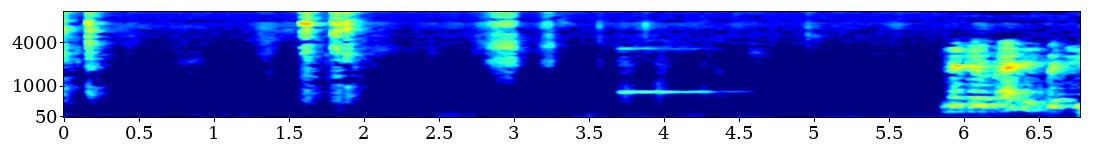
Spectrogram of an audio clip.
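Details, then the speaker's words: Saver One automatic external defibrillator in a training demonstration: after electrodes are placed on the right and lower left chest, a steady alert tone sounds, then a voice prompt begins heart-rhythm analysis, detects an adult patient with adult electrodes, and asks not to touch the patient. "Визначає, що у нас пацієнт дорослий, використовуються дорослі електроди. Просить не торкатись до пацієнта."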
